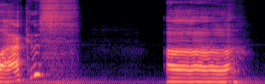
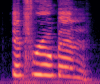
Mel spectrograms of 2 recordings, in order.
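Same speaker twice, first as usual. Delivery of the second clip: much higher, gleeful call of the name; excited announcement; 10 semitones higher than usual. Real, not acted. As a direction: call out the dog's name with delight. Announcing a viewer's dog.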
